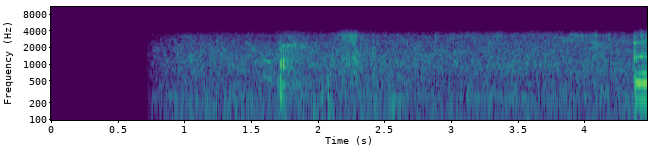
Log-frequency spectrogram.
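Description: A steady hiss of outdoor background noise that cuts in just under a second in, with one brief sharp sound near the middle.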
